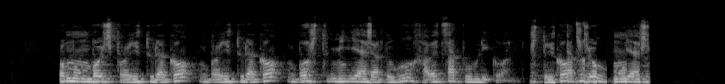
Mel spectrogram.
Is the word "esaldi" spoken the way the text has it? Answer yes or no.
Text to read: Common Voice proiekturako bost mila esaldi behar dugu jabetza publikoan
no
